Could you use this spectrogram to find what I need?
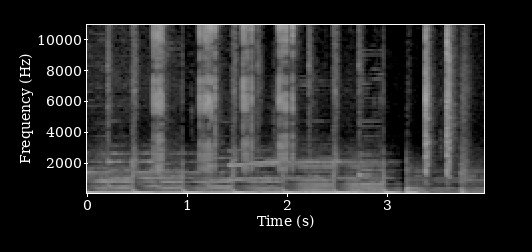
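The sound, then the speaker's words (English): A Holga plastic camera's film advance ratchets in a steady series of clicky winding strokes, then the shutter fires with a couple of sharp, light snaps near the end. No one speaks. “Now, if you're thinking that sounds a little bit plasticky, well, you'd be right. It is, of course, a Holga.”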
